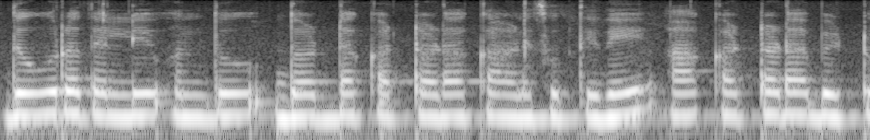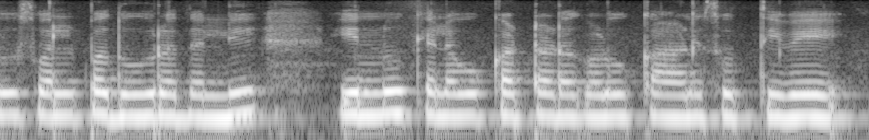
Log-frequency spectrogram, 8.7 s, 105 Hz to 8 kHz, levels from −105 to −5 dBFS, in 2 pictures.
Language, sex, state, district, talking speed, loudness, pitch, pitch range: Kannada, female, Karnataka, Bidar, 95 wpm, -15 LUFS, 220 Hz, 215-225 Hz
